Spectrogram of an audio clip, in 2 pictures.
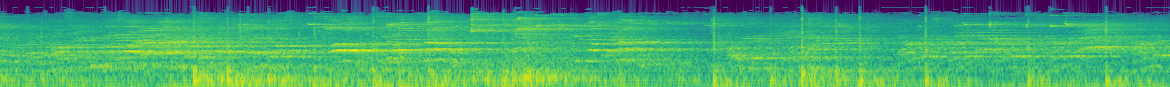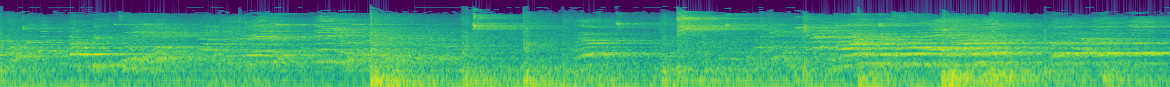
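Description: A basketball being dribbled and bounced on a hardwood gym floor, with repeated sharp thuds, under steady shouting and calling voices of players, coaches and spectators, all echoing in a large gymnasium.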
